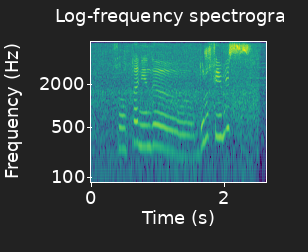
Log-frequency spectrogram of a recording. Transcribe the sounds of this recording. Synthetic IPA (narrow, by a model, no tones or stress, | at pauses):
so̞nd̪əq̚t̪ɑne̞nd̪ɪd̪ʊɾəse̞me̞s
